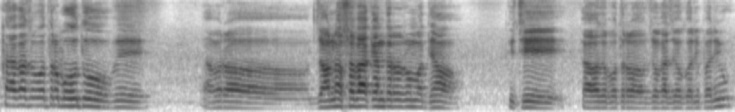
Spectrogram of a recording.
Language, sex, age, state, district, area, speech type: Odia, male, 60+, Odisha, Kendujhar, urban, spontaneous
